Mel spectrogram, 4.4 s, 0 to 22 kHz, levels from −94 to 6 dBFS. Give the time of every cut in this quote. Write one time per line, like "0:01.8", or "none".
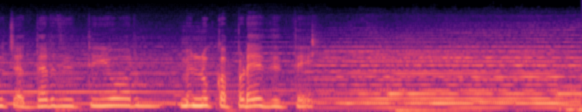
0:02.5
